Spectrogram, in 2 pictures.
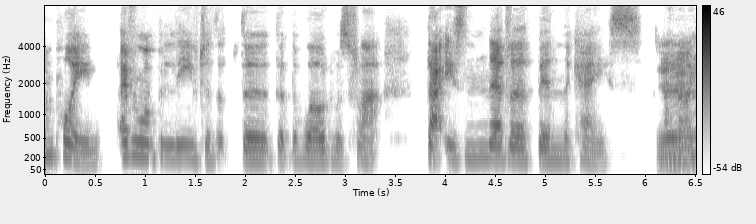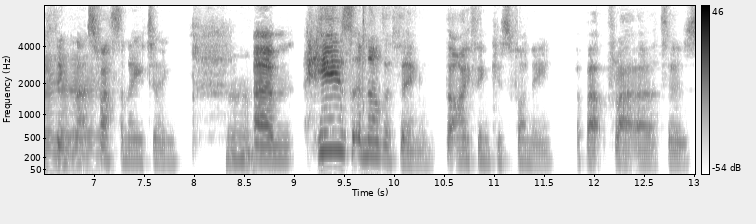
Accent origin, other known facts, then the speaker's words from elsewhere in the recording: London, United Kingdom; I'm from London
